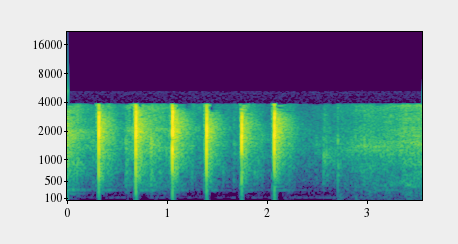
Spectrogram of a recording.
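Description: Six sharp, crisp hand claps in a steady, even rhythm, celebrating a 77th (kiju) birthday and a 76th birthday, each clap ringing briefly before the next, then the clapping stops and only a faint hiss remains. No one speaks.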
